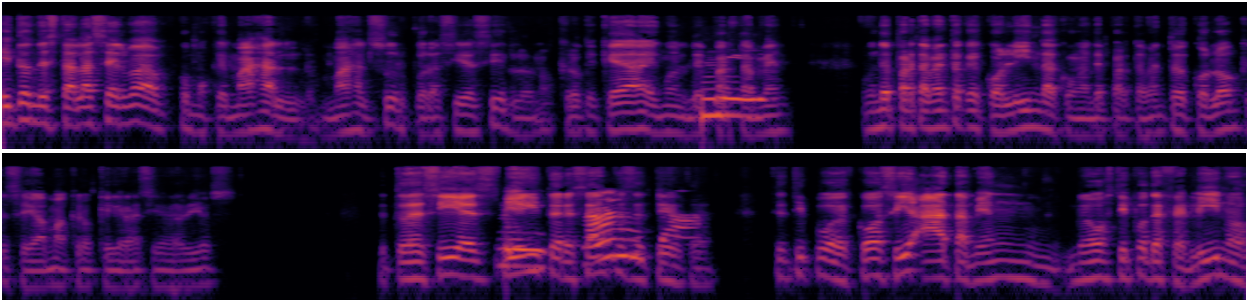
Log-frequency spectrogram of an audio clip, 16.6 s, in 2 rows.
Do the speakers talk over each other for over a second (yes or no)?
yes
